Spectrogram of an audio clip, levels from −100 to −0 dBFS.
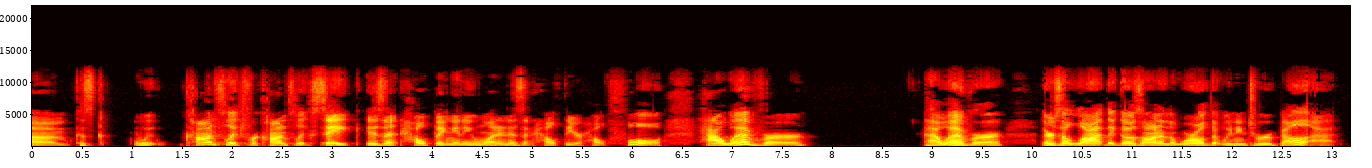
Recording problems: garbled, watery; slightly; nothing above 11 kHz
abrupt cut into speech; at the start

